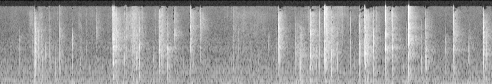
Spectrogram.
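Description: A full, soft plastic-film baby wipes pack with a plastic lid is held in one hand while fingertips and nails crinkle and press its film top. Bursts of bright, crackly crinkling come in irregular clusters with short quiet gaps between them and almost no low end. Each crackle dies away almost instantly.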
